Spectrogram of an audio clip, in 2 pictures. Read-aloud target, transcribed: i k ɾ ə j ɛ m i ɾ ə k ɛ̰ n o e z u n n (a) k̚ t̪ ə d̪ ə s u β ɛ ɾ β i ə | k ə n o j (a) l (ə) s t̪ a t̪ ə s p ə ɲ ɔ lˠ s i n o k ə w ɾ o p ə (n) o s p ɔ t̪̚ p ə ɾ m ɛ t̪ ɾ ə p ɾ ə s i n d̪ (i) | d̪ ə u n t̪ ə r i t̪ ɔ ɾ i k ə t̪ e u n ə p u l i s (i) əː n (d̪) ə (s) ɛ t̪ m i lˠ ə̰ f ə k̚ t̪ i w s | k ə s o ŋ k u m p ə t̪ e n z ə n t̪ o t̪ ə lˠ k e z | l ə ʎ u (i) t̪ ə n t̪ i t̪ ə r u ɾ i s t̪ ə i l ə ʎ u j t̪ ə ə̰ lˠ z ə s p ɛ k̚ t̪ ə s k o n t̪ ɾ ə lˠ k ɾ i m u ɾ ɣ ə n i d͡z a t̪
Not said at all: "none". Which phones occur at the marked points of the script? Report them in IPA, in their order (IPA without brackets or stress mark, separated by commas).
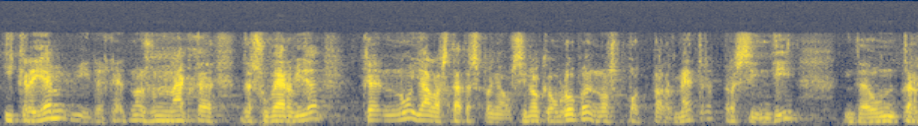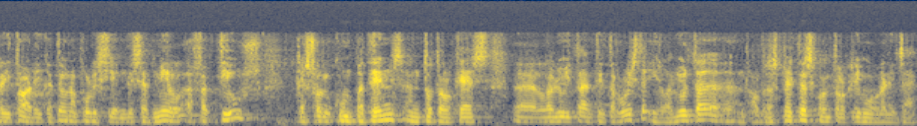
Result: a, a, ə, n, i, i, d̪, s, j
